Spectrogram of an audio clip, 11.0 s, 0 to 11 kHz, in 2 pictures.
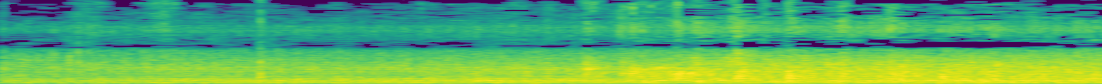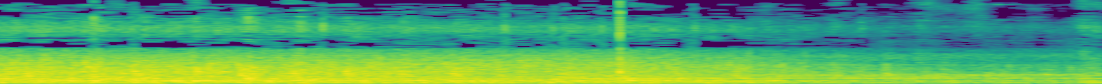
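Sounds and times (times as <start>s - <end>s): crowd applause: 2.2s - 11.0s.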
